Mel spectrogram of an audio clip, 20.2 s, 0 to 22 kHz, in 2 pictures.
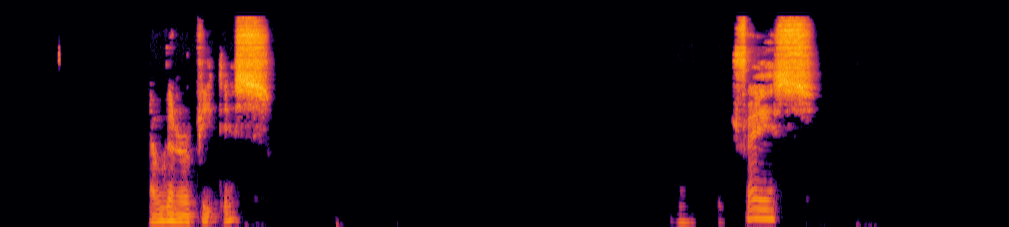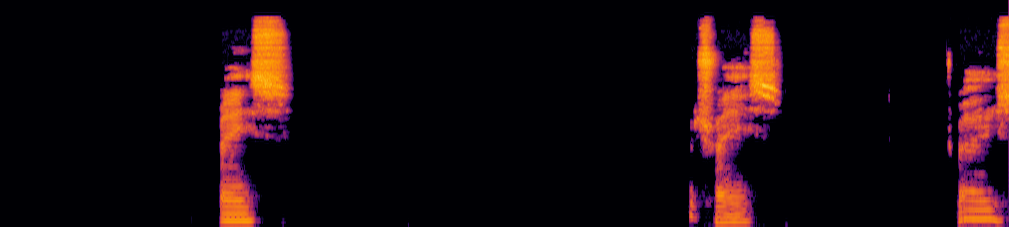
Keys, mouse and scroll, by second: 0.1-1.2 middle drag, 1.6 middle click, 2.2 click, 2.5 middle click, 3.4 shift+click, 3.9-7.0 right drag, 7.3 middle click, 8.3 click, 8.8 middle click, 9.6 shift+click, 10.1-11.8 right drag, 11.8 middle click, 13.0 click, 13.4 middle click, 14.2 shift+click, 14.8-16.5 right drag, 16.7 middle click, 17.5 click, 17.8 middle click, 18.5 shift+click, 18.9-20.1 right drag.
